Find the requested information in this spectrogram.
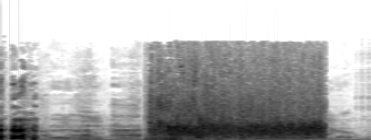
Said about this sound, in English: Give you applause on that one.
